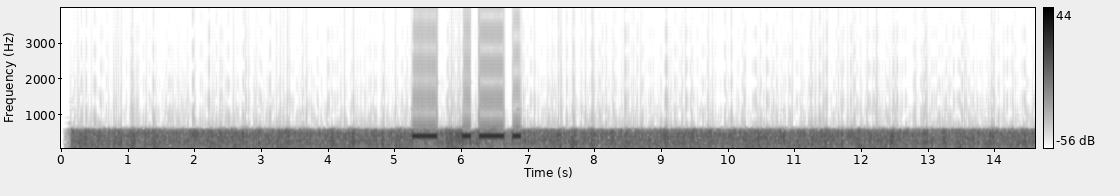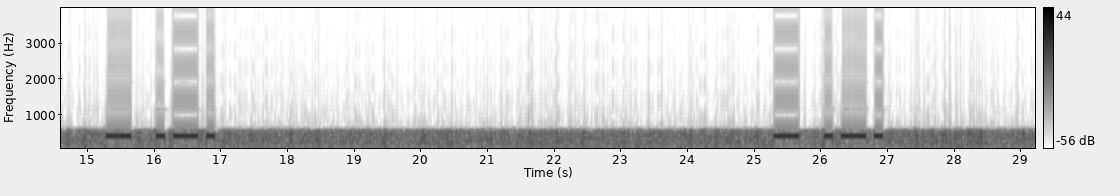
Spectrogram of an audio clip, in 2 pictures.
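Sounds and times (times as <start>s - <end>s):
non-directional radio beacon morse tone at Tirana Rinas: 5.3s - 7.0s, 15.3s - 17.0s, 25.3s - 27.0s.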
